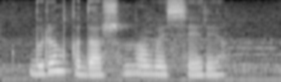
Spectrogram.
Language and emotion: Russian, neutral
